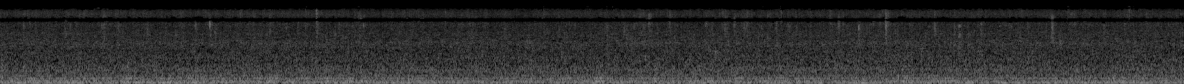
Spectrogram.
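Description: Steady heavy rain falling on the lawn and street, with scattered sharp ticks of drops landing close by.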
